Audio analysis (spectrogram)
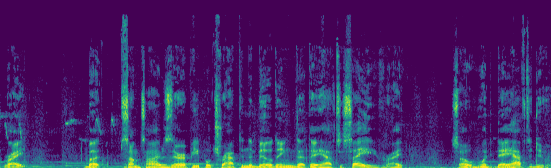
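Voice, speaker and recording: A man's voice: fairly low pitch, expressive, moderate pace, lightly acted. An actor playing a protective soldier father who talks patiently and earnestly to his daughter in an audio drama. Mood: patient, serious. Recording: music behind the voice.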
